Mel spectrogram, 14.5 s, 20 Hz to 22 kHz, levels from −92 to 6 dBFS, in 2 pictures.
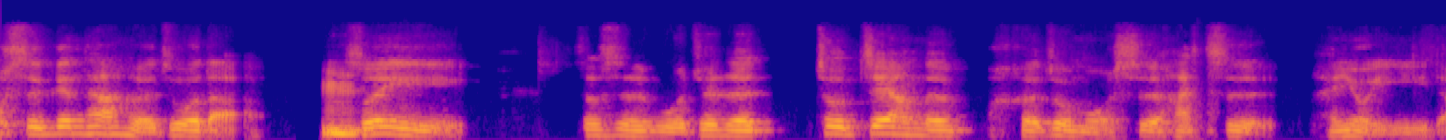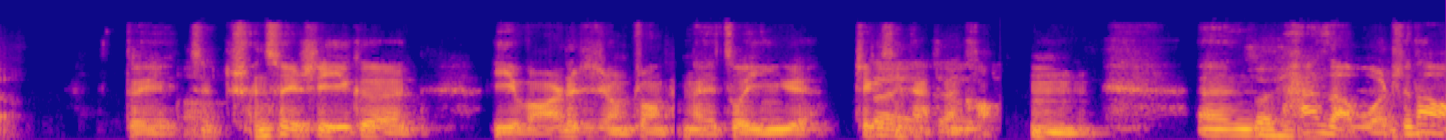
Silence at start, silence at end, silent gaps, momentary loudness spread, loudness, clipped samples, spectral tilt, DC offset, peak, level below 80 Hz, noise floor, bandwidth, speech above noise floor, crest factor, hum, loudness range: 0 s; 0 s; 1.48-1.59 s; 12 LU; -20 LUFS; under 0.1%; -5.5 dB/octave; under 0.1%; -4 dBFS; -60 dBFS; -62 dBFS; 12.5 kHz; 42 dB; 16 dB; none; 5 LU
